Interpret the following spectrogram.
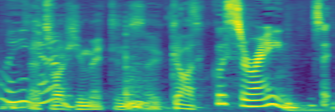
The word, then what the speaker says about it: humectant: How do you pronounce it? Humescent. Oh. Humectant. Oh, there's a T in there.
